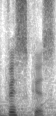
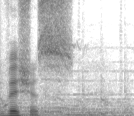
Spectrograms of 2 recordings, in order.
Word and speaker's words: viscous: it's a Vicis viscous it's saying it's a viscous not vicious yeah I think I mispronounced that all right anyway as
